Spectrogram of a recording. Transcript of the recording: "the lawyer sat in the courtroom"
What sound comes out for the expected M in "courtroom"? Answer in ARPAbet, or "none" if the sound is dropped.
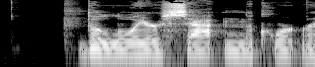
none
